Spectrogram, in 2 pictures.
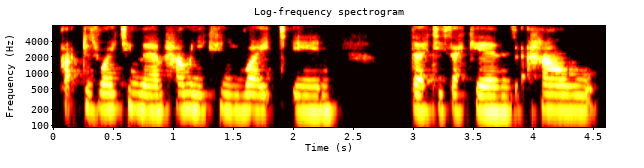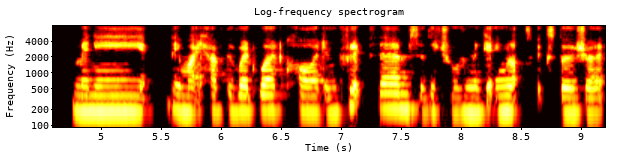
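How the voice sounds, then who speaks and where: Low-voiced teacher explaining to parents. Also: female voice, a little mellow, dry recording, low-quality recording. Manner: clear, patient explaining with modelled classroom chants. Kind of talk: presentation to parents. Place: school, indoors.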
